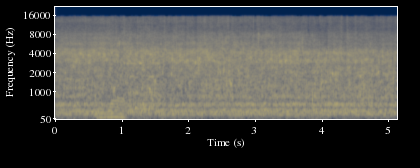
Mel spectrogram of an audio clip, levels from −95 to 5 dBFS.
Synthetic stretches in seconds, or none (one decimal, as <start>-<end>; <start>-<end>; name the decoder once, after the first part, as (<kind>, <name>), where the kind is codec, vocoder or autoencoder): 0.0-0.8 (autoencoder, DAC-VAE); 1.8-2.4; 3.1-3.6; 4.1-5.1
